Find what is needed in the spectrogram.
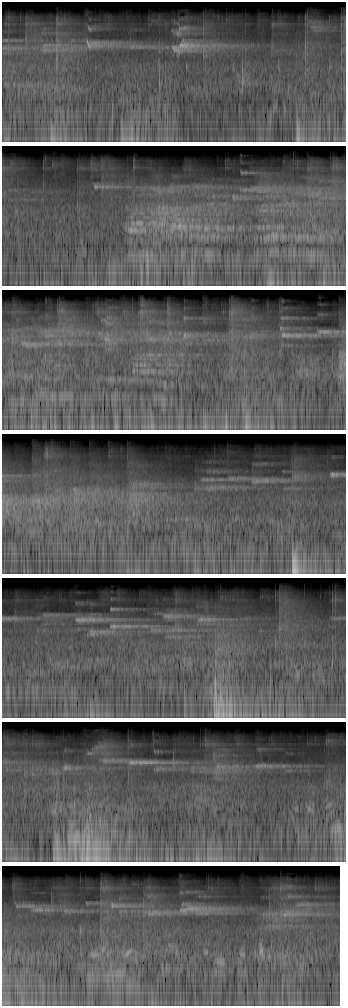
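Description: Table tennis balls clicking off bats and tables, many rallies overlapping across a busy sports hall, with players' voices talking in the background.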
